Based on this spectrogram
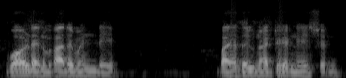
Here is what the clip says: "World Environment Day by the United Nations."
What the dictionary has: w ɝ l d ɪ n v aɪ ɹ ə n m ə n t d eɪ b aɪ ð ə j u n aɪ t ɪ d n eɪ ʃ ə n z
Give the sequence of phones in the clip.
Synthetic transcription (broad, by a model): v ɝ l d ɪ n v aɪ ɹ ə n m ə n t d eɪ b aɪ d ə j u n aɪ t ɪ d n eɪ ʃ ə n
